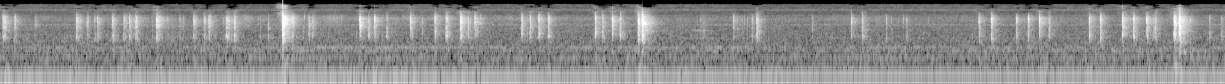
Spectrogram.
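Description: A name is typed into an Excel admission form on a computer keyboard, with scattered clicks and short runs of keystrokes plus a few harder taps, quiet over a steady hum and without speech.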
